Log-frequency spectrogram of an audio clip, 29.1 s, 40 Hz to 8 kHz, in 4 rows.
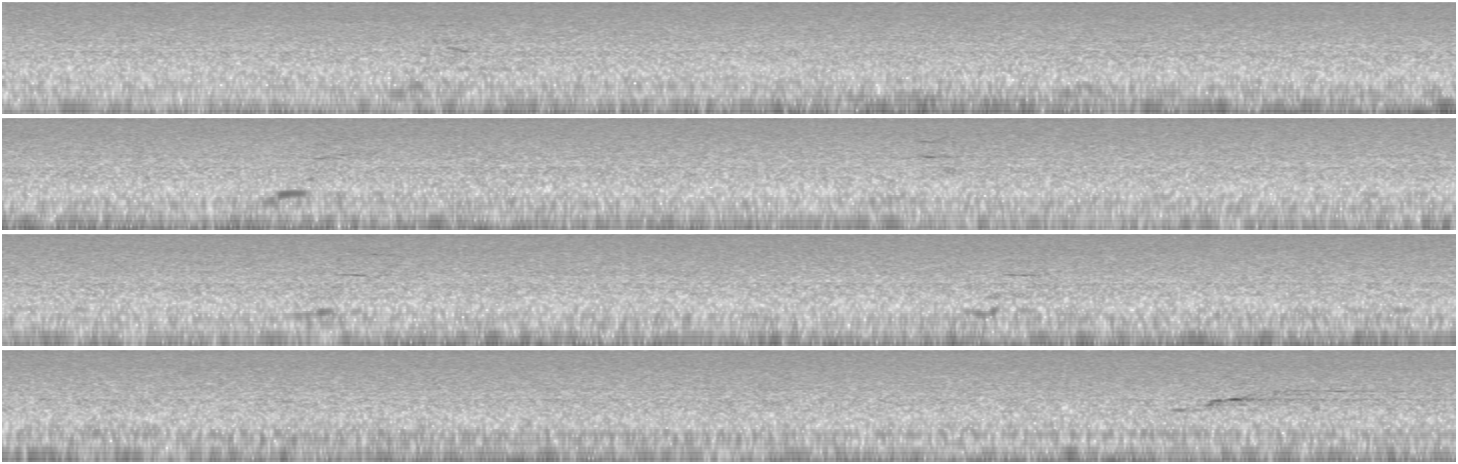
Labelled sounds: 16.2	16.5	humpback whale, 0.90 to 1.2 kHz

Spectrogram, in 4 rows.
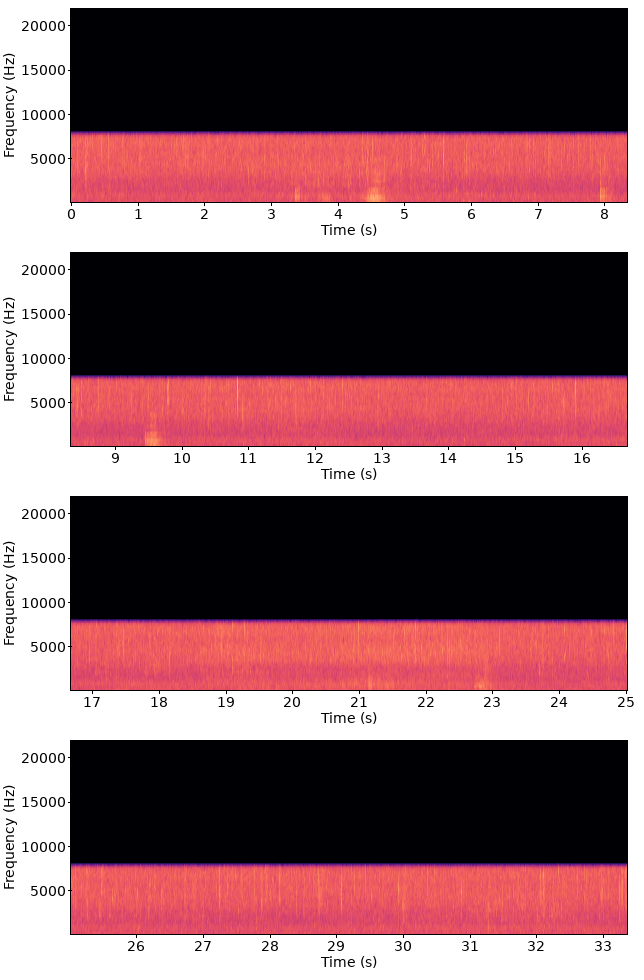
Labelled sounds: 9.5	9.7	croaking sound likely from a nearby submerged object, 0.84 to 0.94 kHz

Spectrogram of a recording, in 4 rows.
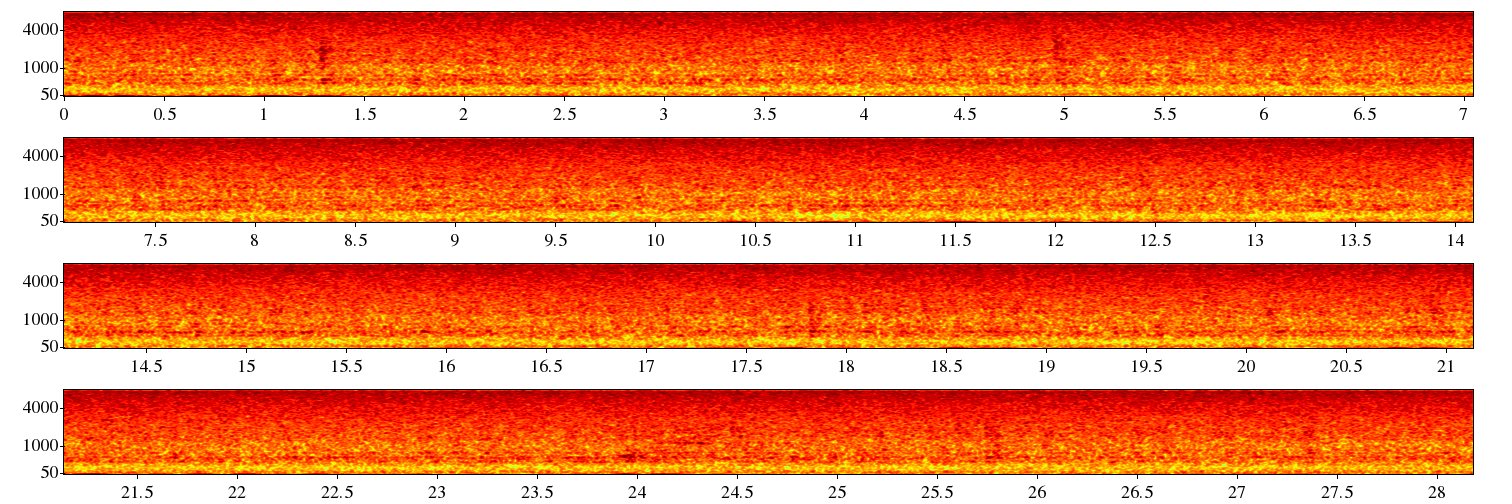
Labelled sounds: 24.1	24.4	humpback whale, 1.1 to 1.2 kHz

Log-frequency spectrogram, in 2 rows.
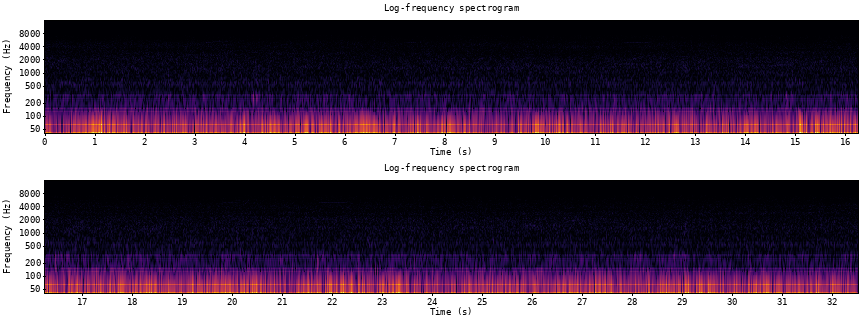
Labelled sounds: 21.7	22.3	killer whale, 4.9 to 5.2 kHz

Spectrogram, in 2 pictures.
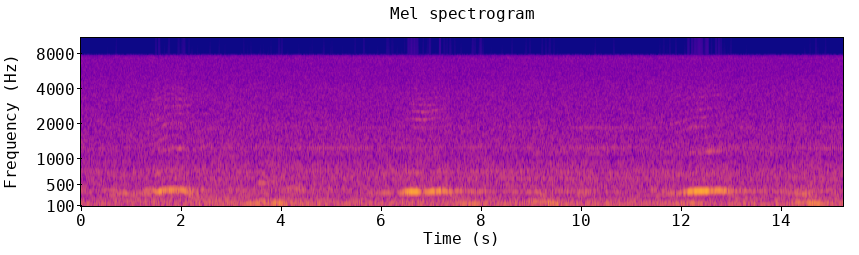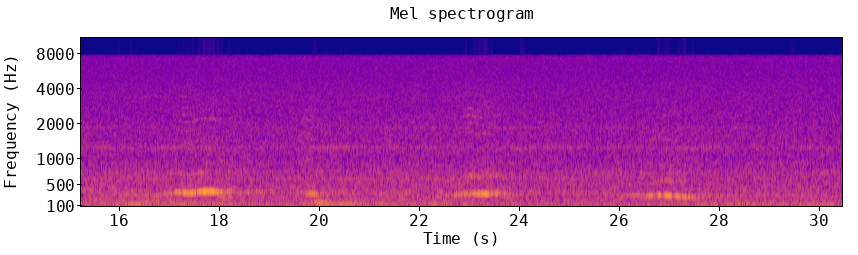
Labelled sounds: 12.1	12.4	humpback whale, 1.8 to 1.9 kHz
17.7	18.0	humpback whale, 2.1 to 2.3 kHz
22.9	23.2	humpback whale, 2.3 to 2.4 kHz

